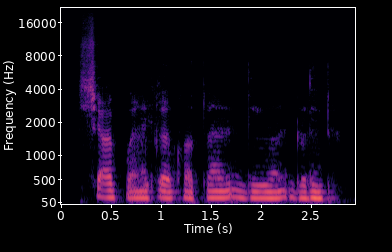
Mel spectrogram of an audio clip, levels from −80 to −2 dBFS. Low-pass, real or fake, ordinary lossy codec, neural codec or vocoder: none; fake; none; codec, 44.1 kHz, 3.4 kbps, Pupu-Codec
